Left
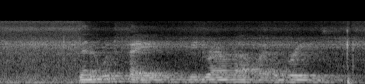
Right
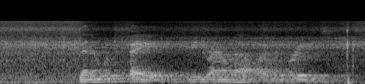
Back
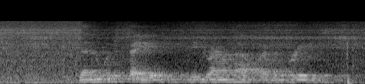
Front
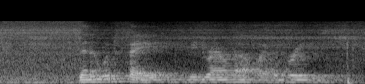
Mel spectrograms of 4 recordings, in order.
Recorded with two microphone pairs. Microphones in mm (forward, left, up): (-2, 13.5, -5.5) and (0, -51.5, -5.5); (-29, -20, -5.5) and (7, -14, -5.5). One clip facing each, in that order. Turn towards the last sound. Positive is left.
turn(degrees=40)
